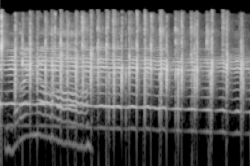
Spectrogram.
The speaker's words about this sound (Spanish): siguen siendo dos aplausos.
